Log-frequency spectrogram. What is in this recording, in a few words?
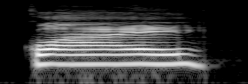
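"guai", Chinese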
